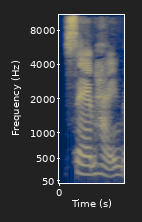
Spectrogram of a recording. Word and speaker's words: Samhain: So that's spelt Samhain, but it's pronounced Samhain.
